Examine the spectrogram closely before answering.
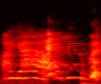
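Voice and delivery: slow, laughing; sudden realization. Retold or imitated. Realizing her sister sits beside her, slow laughing. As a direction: catch yourself with a laugh. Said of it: "I was like".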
